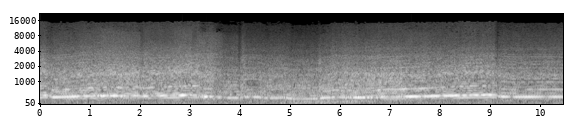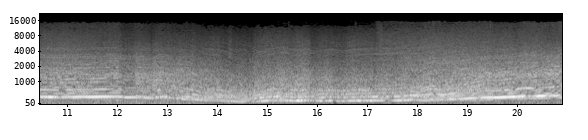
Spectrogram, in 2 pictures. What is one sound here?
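A motorcycle engine roars and revs up and down as it speeds along.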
